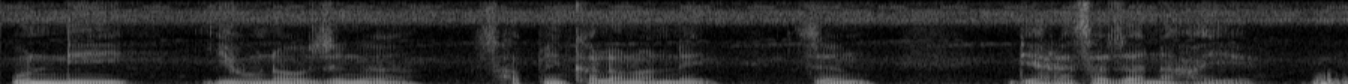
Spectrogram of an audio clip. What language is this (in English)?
Bodo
